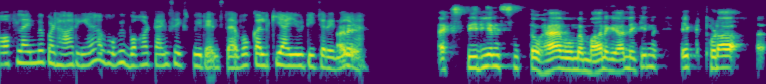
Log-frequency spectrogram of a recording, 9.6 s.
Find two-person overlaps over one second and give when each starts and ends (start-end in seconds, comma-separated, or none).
none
